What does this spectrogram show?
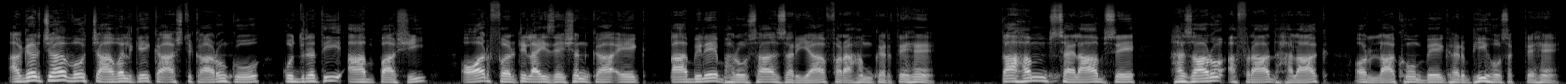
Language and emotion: Urdu, neutral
